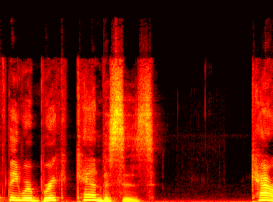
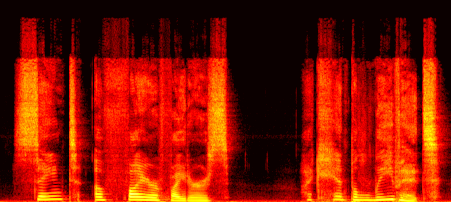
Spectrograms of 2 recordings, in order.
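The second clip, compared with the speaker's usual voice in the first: high-pitched, dismayed disbelief; let-down girl who can't believe it; disbelieving; 7 semitones higher than usual. A narrator's reading. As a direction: shake your head at it in a higher voice. Carol in disbelief at the news.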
